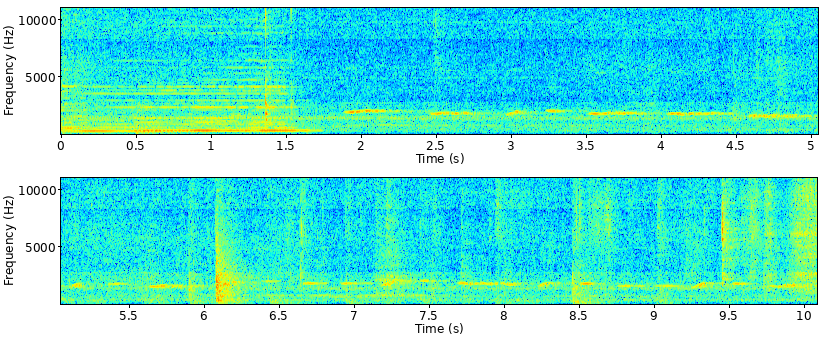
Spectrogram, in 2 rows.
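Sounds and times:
person whistling a slow tune: 1.8 - 10.0.

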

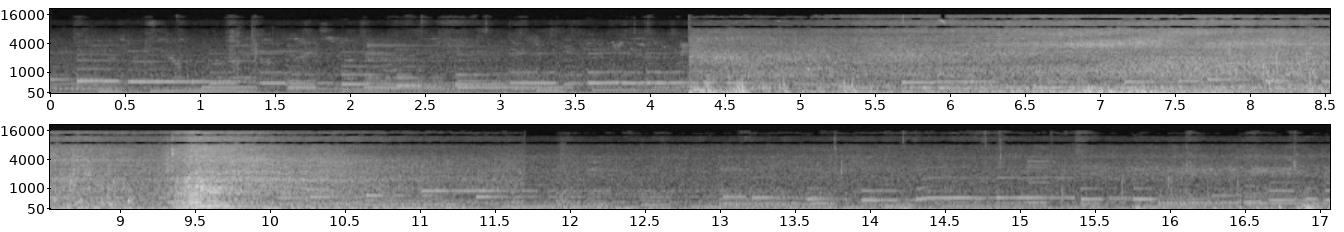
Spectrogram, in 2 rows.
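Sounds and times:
background music: 0.0 - 17.0
street noise: 0.0 - 17.0
car passing by: 4.3 - 14.8.

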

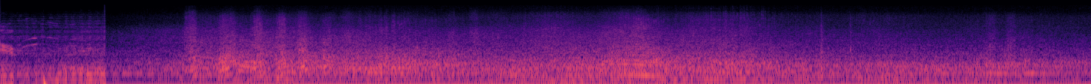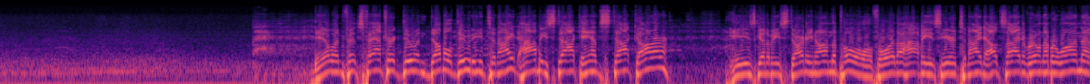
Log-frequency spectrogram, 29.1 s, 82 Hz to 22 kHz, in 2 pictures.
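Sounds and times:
race car engines rumbling: 0.0 - 29.0.

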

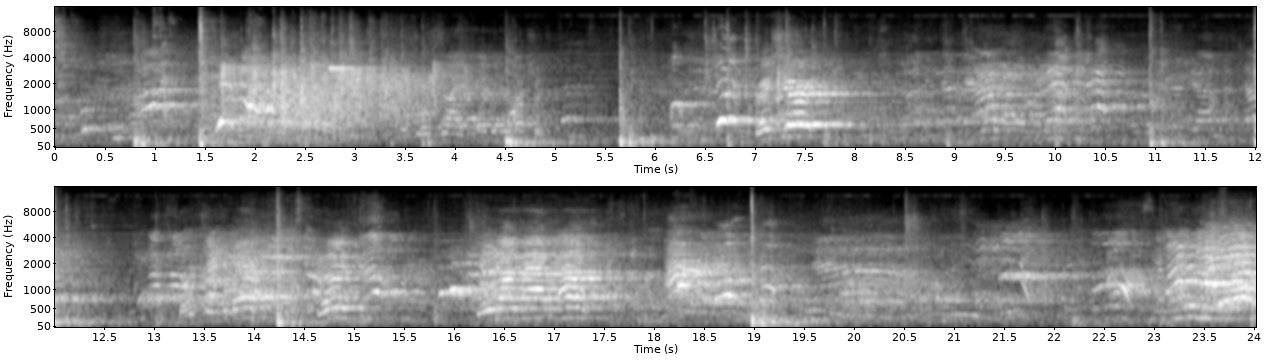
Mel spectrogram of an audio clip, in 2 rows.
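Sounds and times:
voices shouting and cheering: 0.1 - 10.9, 11.6 - 24.0
ball kick thuds: 5.6 - 6.1, 10.9 - 11.3, 11.9 - 12.5.

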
